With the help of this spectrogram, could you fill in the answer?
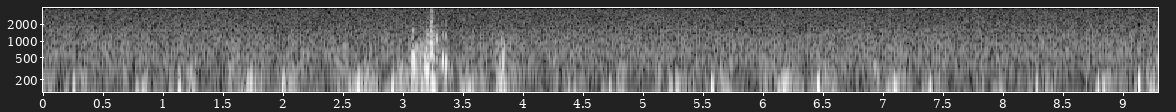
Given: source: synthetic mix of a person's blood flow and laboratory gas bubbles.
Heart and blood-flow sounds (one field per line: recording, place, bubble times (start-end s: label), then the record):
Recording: Doppler ultrasound of blood flow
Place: precordium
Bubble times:
3.03-3.38 s: bubbles
3.76-3.88 s: bubbles
From the record:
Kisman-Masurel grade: 223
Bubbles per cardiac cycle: several, 3 to 8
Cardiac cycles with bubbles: 10 to 50%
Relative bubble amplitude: loud (0.450 to 0.775)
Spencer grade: 2 (many but less than half of the cardiac periods contain bubble signals, singularly or in groups)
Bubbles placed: anywhere in the cardiac cycle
